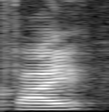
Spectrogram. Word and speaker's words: phi: be opposite from fee so fee or phi i flip flop between the pronunciations because i've heard it pronounced both ways so excuse me if i do it both ways so tangent from here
